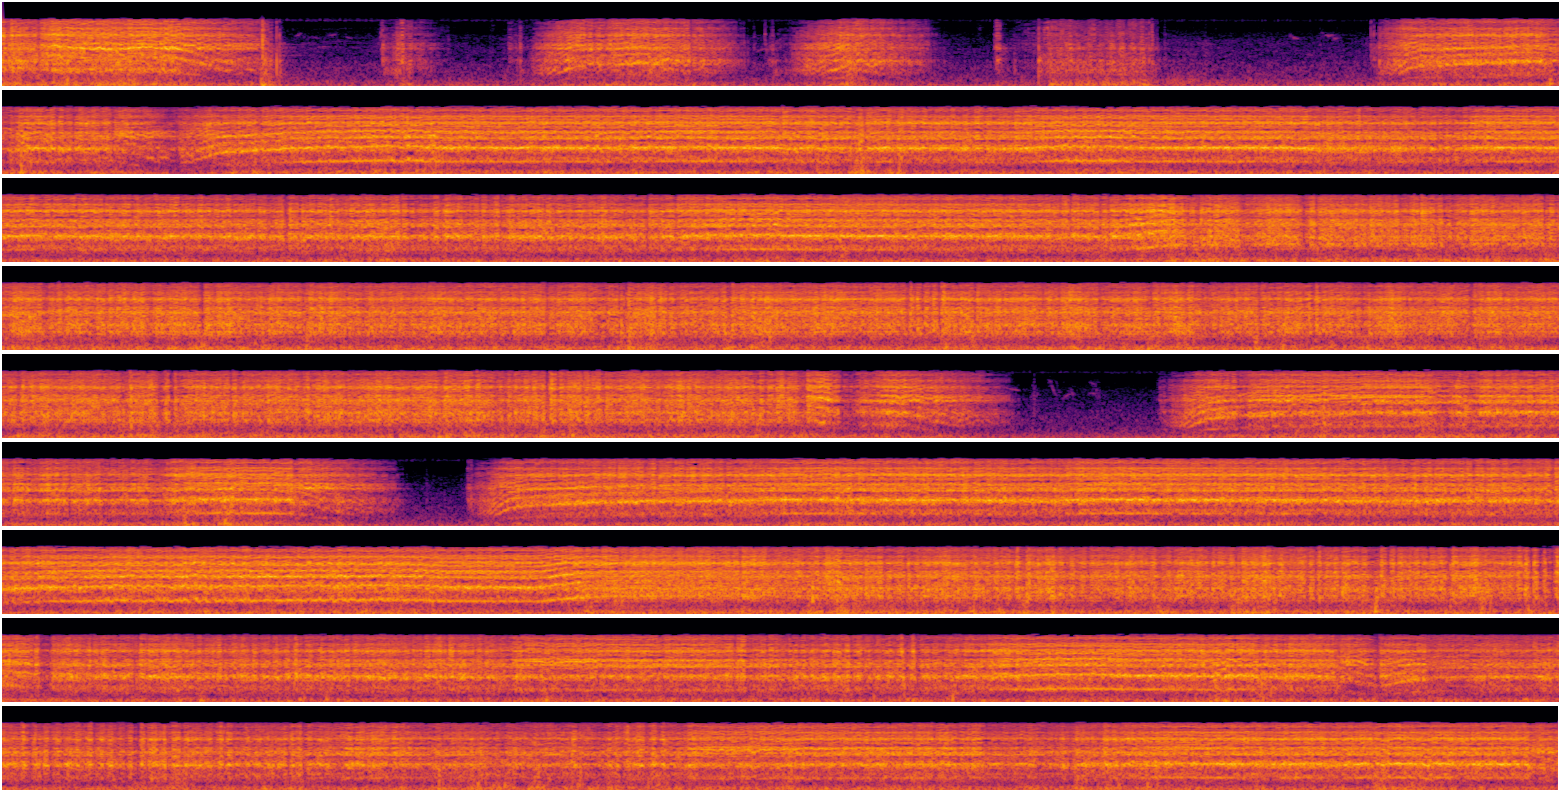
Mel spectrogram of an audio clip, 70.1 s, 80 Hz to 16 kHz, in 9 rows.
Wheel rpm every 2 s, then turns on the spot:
160, 30, 20, 30, 120, 160, 160, 160, 160, 160, 170, 230, 230, 230, 230, 230, 230, 230, 50, 160, 90, 140, 160, 160, 170, 220, 230, 200, 160, 160, 160, 160, 160, 160, 160.
none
